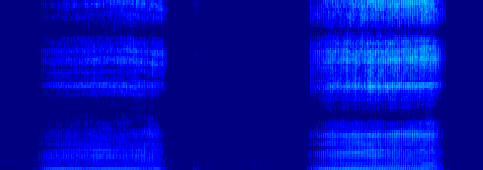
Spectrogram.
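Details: Sleeping Scottish Fold cat snoring loudly, two long rasping breaths about three seconds apart, each lasting around one and a half seconds with a low buzzing rattle, quiet pauses between.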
